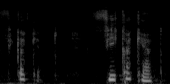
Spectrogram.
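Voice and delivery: very soft, secretive command; whispered hushing. Retold or imitated. Mother quieting her son in public, whispered. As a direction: shush him under your breath.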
